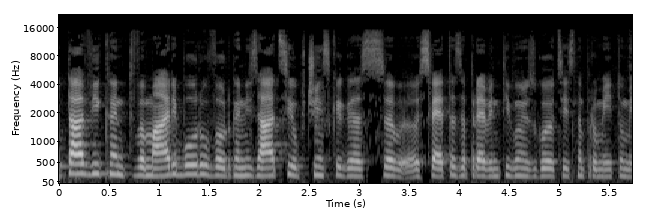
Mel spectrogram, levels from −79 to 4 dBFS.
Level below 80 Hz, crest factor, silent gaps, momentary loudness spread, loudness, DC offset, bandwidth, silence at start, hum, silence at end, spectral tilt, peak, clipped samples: -66 dBFS; 22 dB; none; 11 LU; -25 LUFS; under 0.1%; 15.5 kHz; 0 s; none; 0 s; -3 dB/octave; -2 dBFS; under 0.1%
